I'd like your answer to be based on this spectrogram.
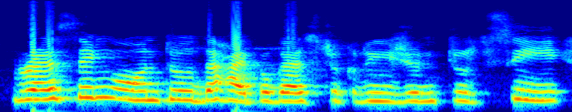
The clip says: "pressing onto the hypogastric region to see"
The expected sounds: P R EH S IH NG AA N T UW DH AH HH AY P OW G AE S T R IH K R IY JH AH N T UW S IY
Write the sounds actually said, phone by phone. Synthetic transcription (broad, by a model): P R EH S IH NG AA N T UW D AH HH AY P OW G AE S T IH K R IY JH AH N T UW S IY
